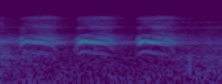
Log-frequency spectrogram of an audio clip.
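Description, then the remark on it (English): Three harsh, rasping caws from a group of crows in tall pines in rural Ontario, in steady succession, each call drawn out with a slight downward bend, ringing right overhead against a quiet outdoor background with no talking. “the crows. They were right overhead. Oh, yeah, it's a bunch of them.”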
